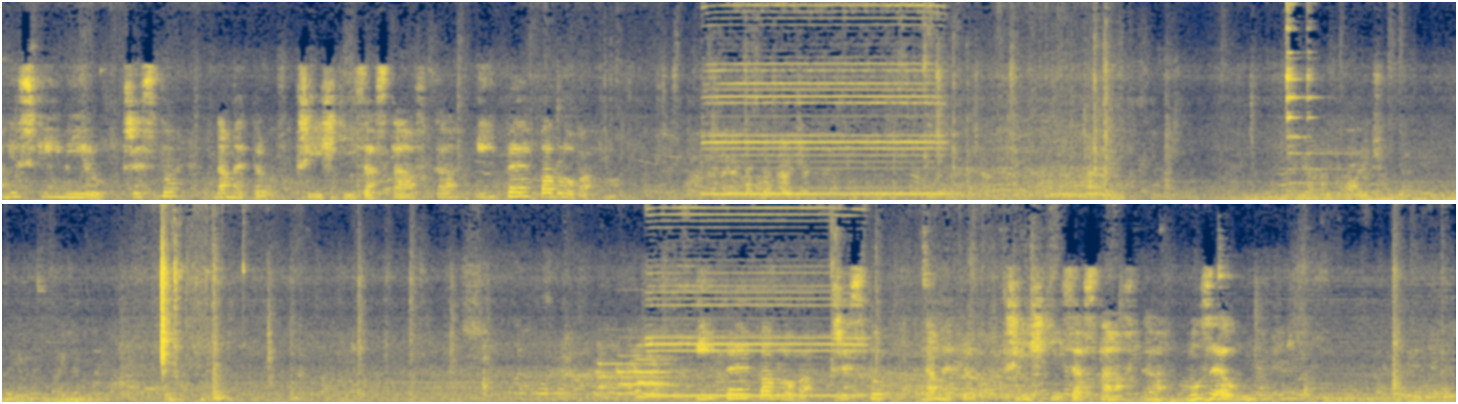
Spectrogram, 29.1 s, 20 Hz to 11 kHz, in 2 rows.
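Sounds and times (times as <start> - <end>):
tram running noise: 0.0 - 29.0
door warning tone: 7.0 - 9.6, 21.0 - 23.3
tram motors whining: 21.0 - 23.6.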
